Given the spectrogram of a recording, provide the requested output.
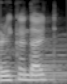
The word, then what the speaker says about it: recondite: As in recondite scholarship, a recondite term or phrase, it is also used to mean hidden from sight or concealed.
